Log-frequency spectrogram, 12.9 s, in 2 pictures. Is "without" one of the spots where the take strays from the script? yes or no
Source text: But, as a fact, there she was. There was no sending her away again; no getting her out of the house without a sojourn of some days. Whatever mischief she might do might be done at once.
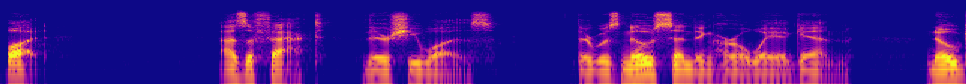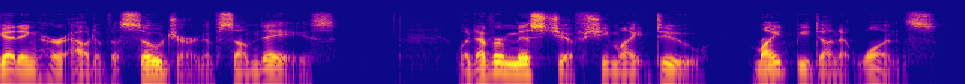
yes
